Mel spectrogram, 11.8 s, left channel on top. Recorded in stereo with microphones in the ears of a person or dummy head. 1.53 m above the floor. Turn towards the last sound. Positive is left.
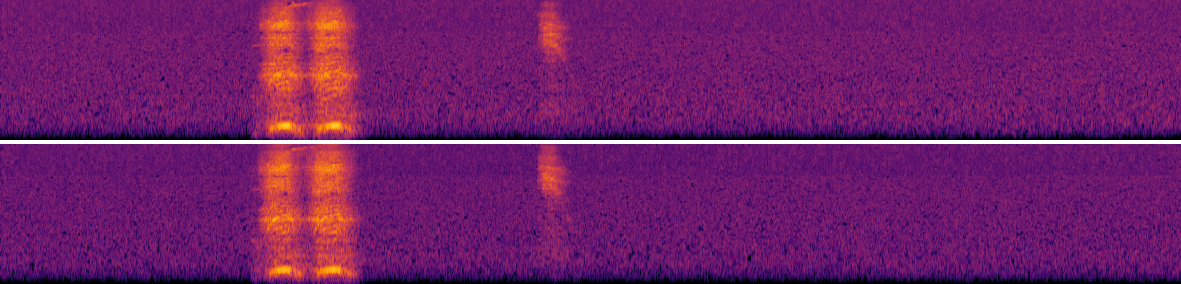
turn(degrees=-85)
